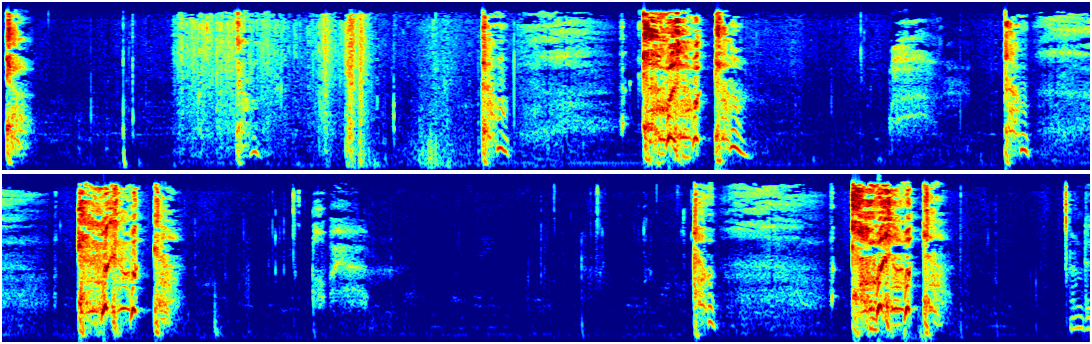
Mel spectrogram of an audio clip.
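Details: Girl coughing: repeated harsh coughing in short bursts and clusters, with a few throat-clearing sounds and quiet gaps between them.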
